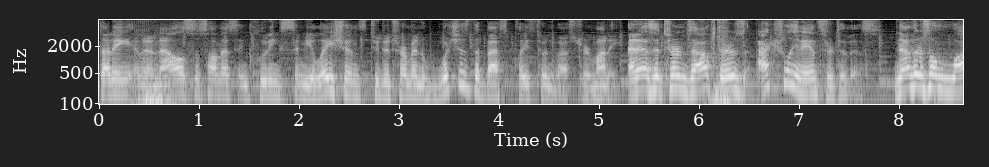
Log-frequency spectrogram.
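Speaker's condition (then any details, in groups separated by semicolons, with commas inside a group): No condition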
